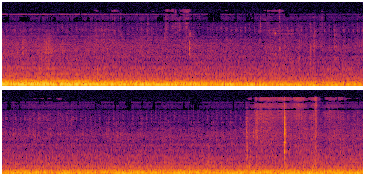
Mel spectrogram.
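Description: Steady low road rumble of a car driving on a highway, heard from inside the cabin. A few sharp clicks come near the end.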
